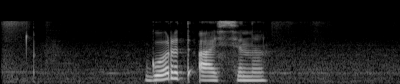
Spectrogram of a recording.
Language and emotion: Russian, neutral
